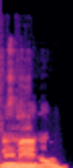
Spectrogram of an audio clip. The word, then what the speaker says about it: Millican: And that is, and I always pronounce his name correct, unlike some people, Bishop Terrence L Millican. Yeah, it's Millican.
